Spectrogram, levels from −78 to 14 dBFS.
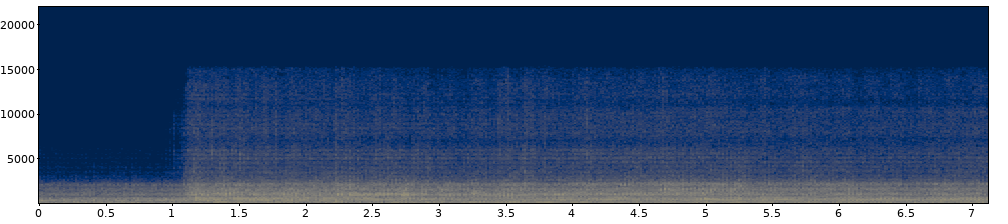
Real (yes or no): yes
